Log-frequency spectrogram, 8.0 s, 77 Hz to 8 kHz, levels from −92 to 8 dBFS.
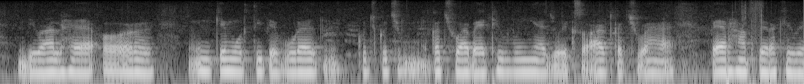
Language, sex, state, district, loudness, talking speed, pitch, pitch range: Hindi, male, Bihar, East Champaran, -17 LUFS, 170 wpm, 145 Hz, 145-150 Hz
